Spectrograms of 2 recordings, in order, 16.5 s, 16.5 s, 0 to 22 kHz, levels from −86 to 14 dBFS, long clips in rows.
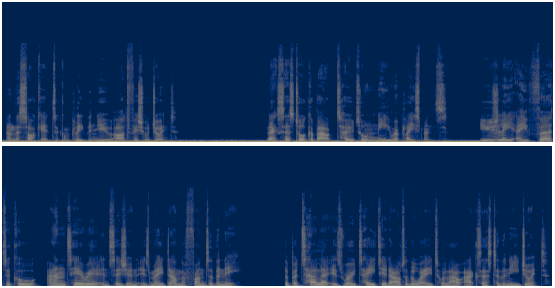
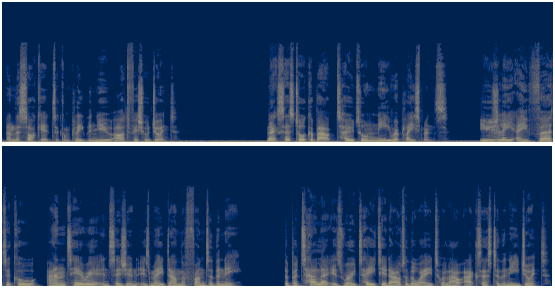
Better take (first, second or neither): second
